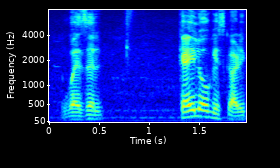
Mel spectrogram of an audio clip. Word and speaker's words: Vezel: से यह बन गया वेजल तो इसको हम प्रोनाउंस विजल नहीं करेंगे यह एक्चु में वेजल है और अब आते हैं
